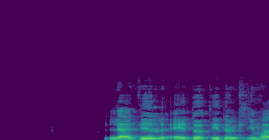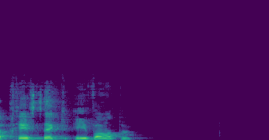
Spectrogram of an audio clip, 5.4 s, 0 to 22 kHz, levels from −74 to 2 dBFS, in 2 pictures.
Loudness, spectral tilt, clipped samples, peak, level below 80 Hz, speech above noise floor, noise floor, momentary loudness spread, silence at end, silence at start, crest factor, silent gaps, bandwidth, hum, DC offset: -23 LUFS; -5.5 dB/octave; under 0.1%; -6 dBFS; -74 dBFS; 62 dB; -85 dBFS; 7 LU; 1.4 s; 1.05 s; 18 dB; none; 9.8 kHz; none; under 0.1%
